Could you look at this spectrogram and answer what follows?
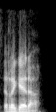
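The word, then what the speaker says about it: Reguera: I've got much more ideas, but we have Dave Bautista in here, Ella Purnell, Omari Hardwick, Ana de la Rugra. Damn, I don't think I said that right. Regrugra? Damn it. I don't know. Theo Rossi. – Yeah, I think it's Regera.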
